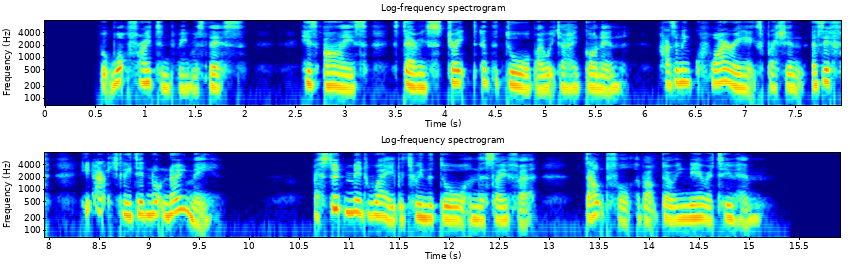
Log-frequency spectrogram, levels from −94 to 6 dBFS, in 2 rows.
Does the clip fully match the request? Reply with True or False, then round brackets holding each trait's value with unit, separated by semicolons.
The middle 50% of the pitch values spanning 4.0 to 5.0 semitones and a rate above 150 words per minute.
True (4.3 semitones; 175 wpm)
